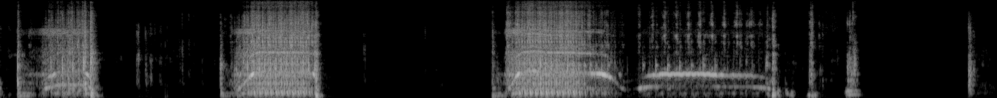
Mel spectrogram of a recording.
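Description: A home sewing machine top stitches purple fabric beside a zipper on a crossbody bag, running in three loud bursts of steady whirring, each a couple of seconds long, with quiet pauses and handling clicks between them.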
